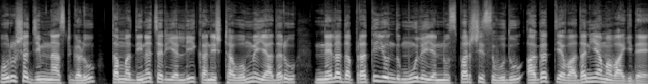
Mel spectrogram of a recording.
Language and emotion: Kannada, neutral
